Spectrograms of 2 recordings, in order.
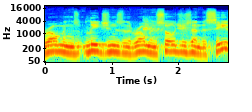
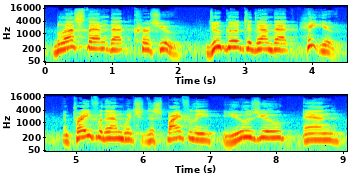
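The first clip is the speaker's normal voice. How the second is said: solemn scripture reading; 3 semitones higher, slower than usual. Acted. Pastor reading Jesus' words to the congregation, slow and solemn. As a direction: let each line of scripture land slowly.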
